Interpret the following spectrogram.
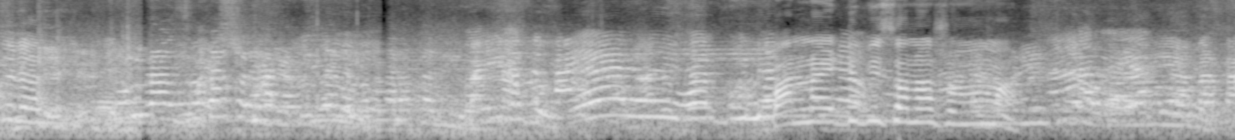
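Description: Chatter of several people talking over one another, with voices overlapping throughout.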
